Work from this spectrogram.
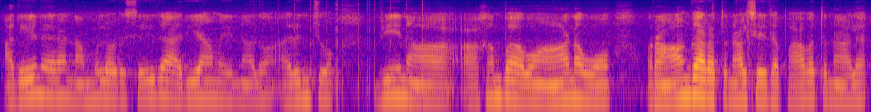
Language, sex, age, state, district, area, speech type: Tamil, female, 60+, Tamil Nadu, Nagapattinam, rural, spontaneous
